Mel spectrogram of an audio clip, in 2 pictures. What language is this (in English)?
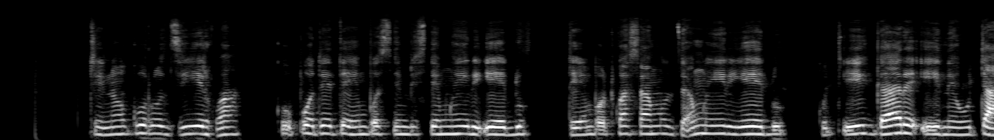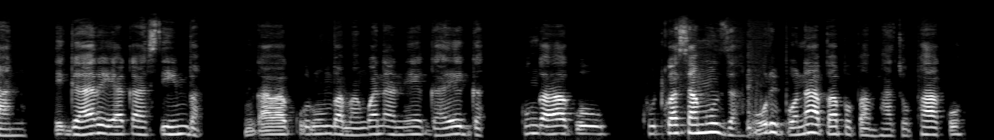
Ndau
